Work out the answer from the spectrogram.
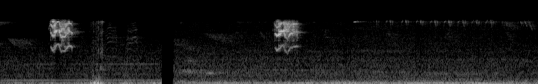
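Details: Yellow-bellied seedeater female calling, a sound used to stir up and prepare males; a pair of short, rasping high chips roughly two seconds apart, followed by faint, high, thin trills over a steady low hum.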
